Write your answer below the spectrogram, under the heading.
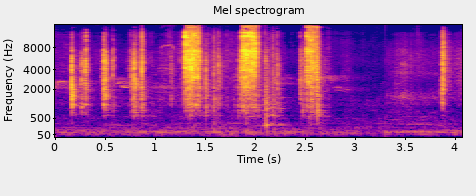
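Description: Spin-on oil filter being unscrewed by hand from a Toyota engine: a few light clicks, then three short rasping scrapes about half a second apart as it turns, and more clicks near the end. A steady low hum runs underneath.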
